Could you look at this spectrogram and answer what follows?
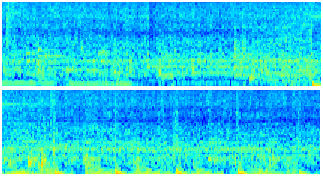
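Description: Garlic, ginger and green chili paste sizzles and fries in hot oil, with a steady crackling hiss and occasional scraping or stirring sounds up close.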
